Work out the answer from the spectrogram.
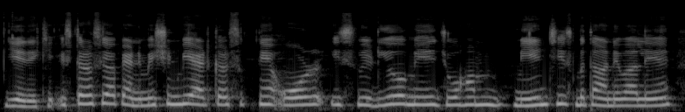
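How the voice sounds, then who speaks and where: Lady doing a phone app how-to, kinda high voice, walks you thru it step by step. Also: fairly even intonation, brisk, heavy background noise. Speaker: tutorial channel host. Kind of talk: step-by-step app tutorial narration.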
